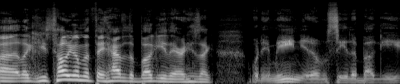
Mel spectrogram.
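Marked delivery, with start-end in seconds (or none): 2.5-4.0 very low, deep, hushed, soft villain voice. Imitating the biker dub actor telling them about the buggy: Cobra Commander-like villain voice. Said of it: "That is a little more Cobra Commander".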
